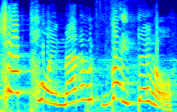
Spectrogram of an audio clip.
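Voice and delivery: high, loud exclamation; excited outburst. Real, not acted. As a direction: blurt it out at high pitch. Outburst over the story.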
